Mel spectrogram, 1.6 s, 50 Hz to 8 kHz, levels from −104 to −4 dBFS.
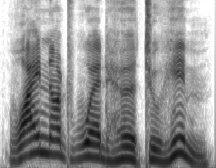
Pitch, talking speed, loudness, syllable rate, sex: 165 Hz, 220 wpm, -17 LUFS, 4.0 syllables/s, male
